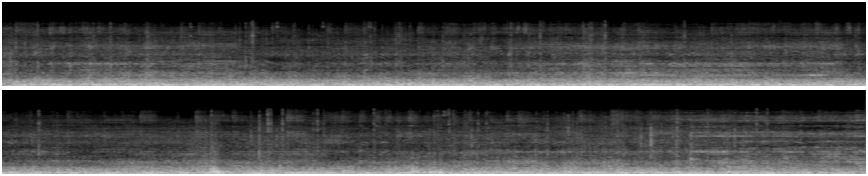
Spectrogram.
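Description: Car driving slowly on a snow-packed road, heard from inside the cabin: a steady low rumble of engine and tyres, with one short thump about two-thirds of the way through. Music plays quietly underneath.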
